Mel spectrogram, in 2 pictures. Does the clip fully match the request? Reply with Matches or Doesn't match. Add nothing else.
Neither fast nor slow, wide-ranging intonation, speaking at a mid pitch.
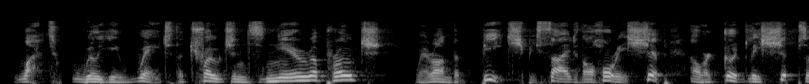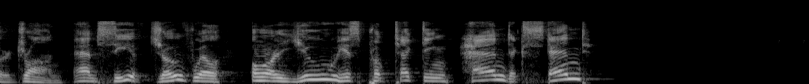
Doesn't match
